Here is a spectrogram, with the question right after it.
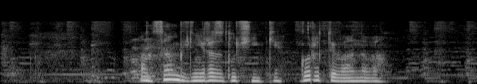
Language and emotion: Russian, neutral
